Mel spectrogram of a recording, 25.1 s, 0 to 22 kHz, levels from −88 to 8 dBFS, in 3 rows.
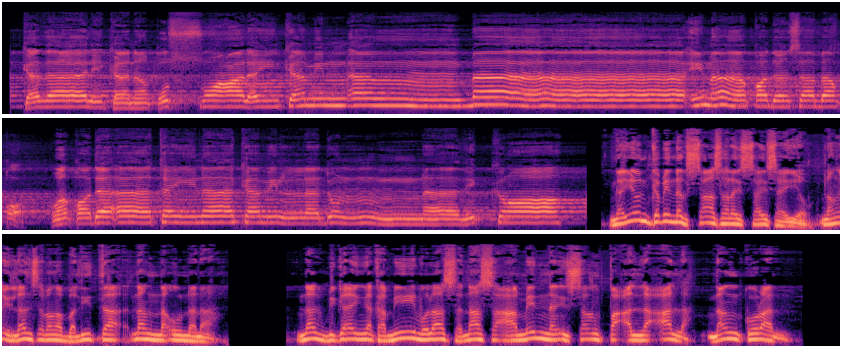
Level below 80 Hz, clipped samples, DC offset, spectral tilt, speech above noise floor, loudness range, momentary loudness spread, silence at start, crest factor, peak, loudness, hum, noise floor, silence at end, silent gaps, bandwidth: -48 dBFS; under 0.1%; under 0.1%; -4.5 dB/octave; over 75 dB; 5 LU; 9 LU; 0.1 s; 14 dB; 0 dBFS; -15 LUFS; none; under -90 dBFS; 0.5 s; 14.23-14.36 s, 19.04-19.58 s; 16 kHz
